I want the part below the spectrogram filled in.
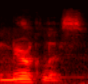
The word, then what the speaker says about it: Miraculous: For those of y'all that don't know, I know everybody calls me Miracle, but my first name is really Miraculous. And it's spelled like Miracle, O-U-S. And it sounds similar to the word miraculous.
